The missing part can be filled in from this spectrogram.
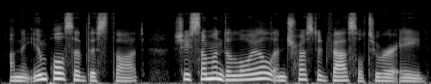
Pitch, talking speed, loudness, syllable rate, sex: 195 Hz, 220 wpm, -17 LUFS, 5.9 syllables/s, female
